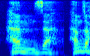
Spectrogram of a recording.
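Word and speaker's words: همزة: পরবর্তী হরফটির নাম হামজা। হামজা হরফটি উচ্চারণের ক্ষেত্রে বারিক করে উচ্চারণ করতে হবে এবং এখানে টেনে পড়া যাবে না।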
